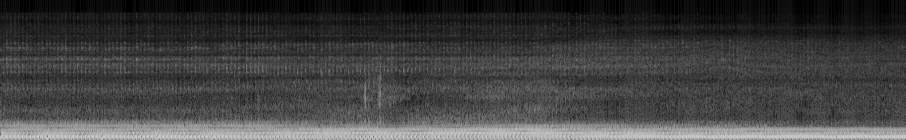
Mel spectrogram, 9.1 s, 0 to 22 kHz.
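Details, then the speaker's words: Troy-Bilt TB200 mower, 150cc Briggs & Stratton 625EX engine, carburetor cleaned of debris, flywheel key replaced: steady single-cylinder drone with an occasional dropped beat, a slight miss at running speed; engine misfire persists, cause unknown. "definitely can hear that miss any suggestions let me know very nice mower just not quite running right"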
